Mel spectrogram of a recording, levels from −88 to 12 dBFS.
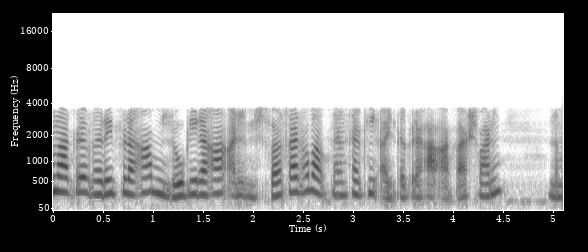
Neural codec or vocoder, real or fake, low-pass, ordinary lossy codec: autoencoder, 44.1 kHz, a latent of 192 numbers a frame, MeloTTS; fake; 3.6 kHz; none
